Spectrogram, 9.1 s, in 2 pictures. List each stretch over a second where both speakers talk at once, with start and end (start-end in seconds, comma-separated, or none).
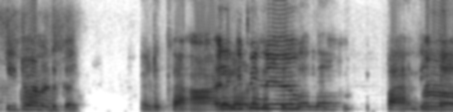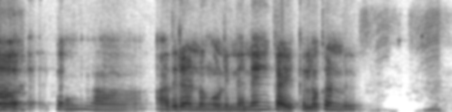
none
